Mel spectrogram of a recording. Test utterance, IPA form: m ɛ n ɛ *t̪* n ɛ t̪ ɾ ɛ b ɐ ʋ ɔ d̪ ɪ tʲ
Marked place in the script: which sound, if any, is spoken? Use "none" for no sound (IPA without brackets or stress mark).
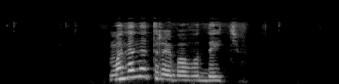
none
